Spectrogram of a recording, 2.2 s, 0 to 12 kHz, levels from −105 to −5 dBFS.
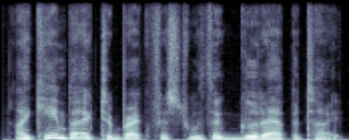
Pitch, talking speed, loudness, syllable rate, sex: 160 Hz, 245 wpm, -18 LUFS, 6.8 syllables/s, male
